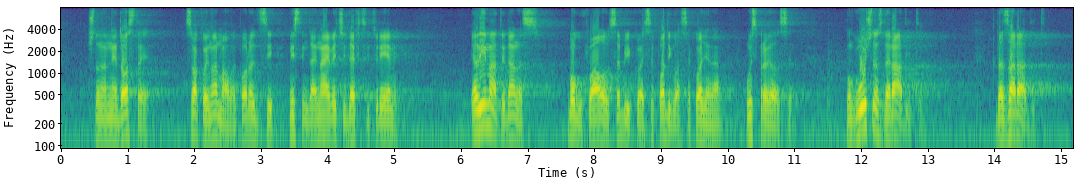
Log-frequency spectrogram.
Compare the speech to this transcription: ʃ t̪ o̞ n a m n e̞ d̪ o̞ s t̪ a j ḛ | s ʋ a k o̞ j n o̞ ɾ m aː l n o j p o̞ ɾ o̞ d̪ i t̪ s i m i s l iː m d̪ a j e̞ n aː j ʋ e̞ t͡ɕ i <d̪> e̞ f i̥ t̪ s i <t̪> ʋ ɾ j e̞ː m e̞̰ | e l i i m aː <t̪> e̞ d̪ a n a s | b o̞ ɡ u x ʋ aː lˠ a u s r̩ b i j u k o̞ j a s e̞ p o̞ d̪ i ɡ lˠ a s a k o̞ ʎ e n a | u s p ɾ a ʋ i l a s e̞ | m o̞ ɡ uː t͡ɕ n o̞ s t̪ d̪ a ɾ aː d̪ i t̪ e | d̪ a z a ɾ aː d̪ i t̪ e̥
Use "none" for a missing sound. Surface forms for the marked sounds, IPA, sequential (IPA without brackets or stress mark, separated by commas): d̪, t̪, t̪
